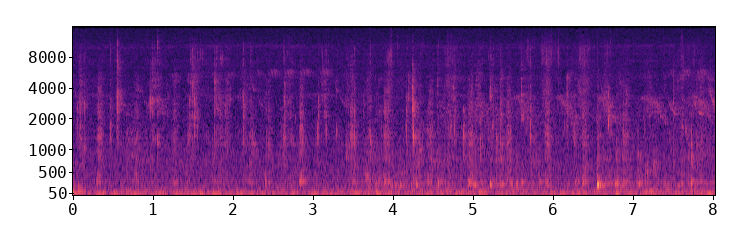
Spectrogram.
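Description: Close-up eating sounds: chewing and lip smacking, with wet clicks of fingers mixing rice and curry on a steel plate. A run of small smacks and clicks, one sharper click about two-thirds of the way in.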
